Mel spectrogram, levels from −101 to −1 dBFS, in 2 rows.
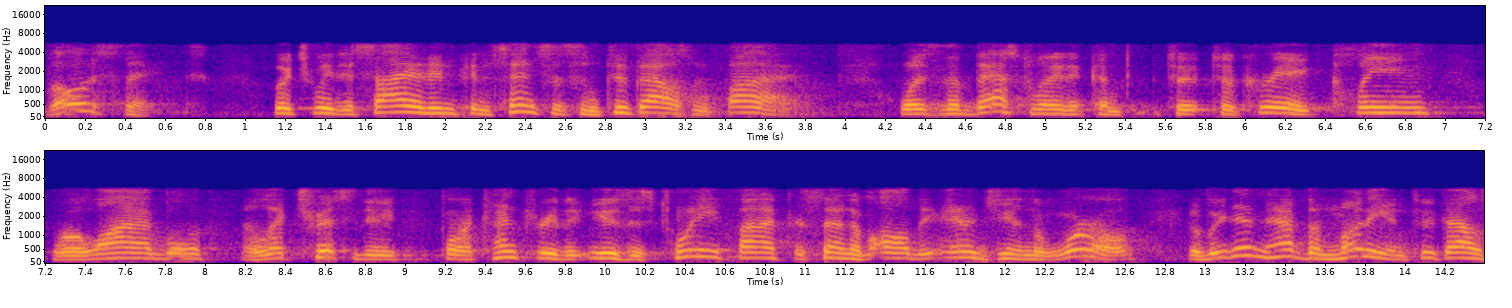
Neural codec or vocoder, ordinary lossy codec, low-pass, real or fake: codec, 44.1 kHz, 2.6 kbps, DAC; Opus, 32 kbps; 5.4 kHz; fake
